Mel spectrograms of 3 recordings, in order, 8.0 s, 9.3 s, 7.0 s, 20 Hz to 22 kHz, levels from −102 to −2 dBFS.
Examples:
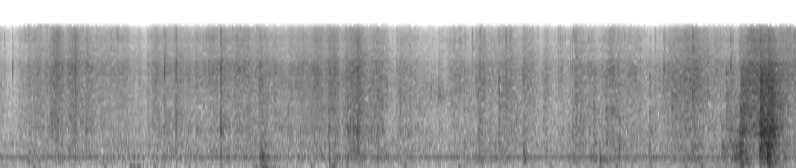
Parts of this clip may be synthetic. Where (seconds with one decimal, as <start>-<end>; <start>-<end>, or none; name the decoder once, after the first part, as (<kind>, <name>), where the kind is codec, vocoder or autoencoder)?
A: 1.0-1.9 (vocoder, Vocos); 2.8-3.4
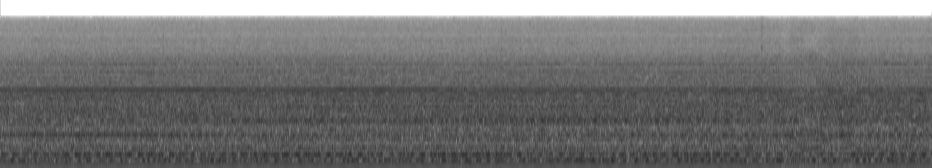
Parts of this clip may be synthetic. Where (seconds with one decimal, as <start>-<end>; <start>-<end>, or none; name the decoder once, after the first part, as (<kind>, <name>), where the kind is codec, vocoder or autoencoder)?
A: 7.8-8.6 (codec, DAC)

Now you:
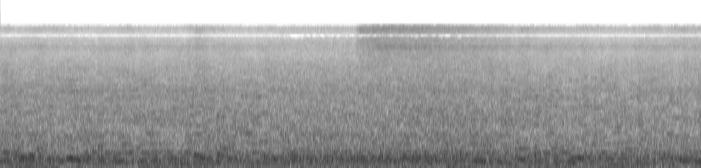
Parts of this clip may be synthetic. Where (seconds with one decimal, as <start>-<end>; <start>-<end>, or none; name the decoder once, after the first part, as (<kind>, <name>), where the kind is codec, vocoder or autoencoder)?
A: 0.0-2.8 (codec, SNAC); 4.7-7.0

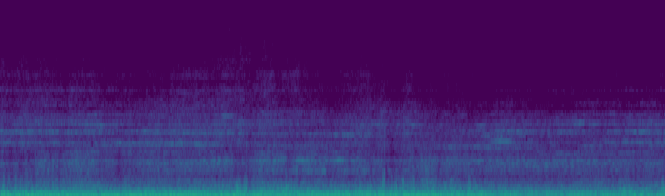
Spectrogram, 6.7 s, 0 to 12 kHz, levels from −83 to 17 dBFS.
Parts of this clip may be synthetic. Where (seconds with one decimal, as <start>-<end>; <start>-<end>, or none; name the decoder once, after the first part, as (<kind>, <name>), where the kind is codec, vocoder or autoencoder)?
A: 0.0-6.7 (vocoder, BigVGAN v2)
